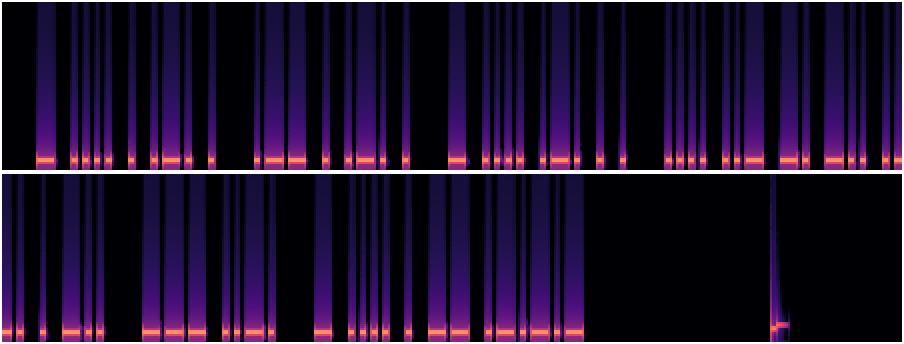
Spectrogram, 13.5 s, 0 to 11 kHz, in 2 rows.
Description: Morse code, heard as a keyed tone, about 28 wpm, 700 Hz. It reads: THERE WERE THREE HUNDRED OF THEM.
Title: Sentences from Top 1000 Words - Review Part 2 - 28wpm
